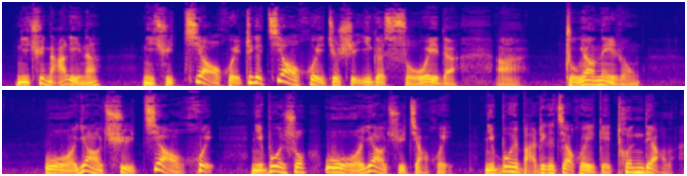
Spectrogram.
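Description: A man teaching broadcast announcing on the radio, explaining patiently, repeating his points and reading example sentences slowly deliberate stress. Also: medium pitch, breathy edge, dry recording, studio quality. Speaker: broadcasting instructor. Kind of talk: radio lesson on announcing technique.

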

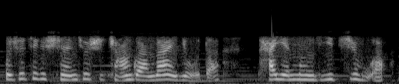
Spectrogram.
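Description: A woman telling her own story in casual testimony, halting and repeating her words with many fillers. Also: medium pitch, faint music behind. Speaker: testimony guest. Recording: muffled phone-line radio recording.

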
